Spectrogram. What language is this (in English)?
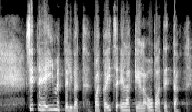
Finnish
